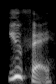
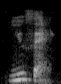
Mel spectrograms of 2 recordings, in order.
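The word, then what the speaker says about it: Yue Fei: How to pronounce. I love this website. Yufei. Okay. Yufei.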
